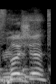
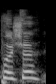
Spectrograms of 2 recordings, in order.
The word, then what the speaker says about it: Pusha: It's funny, you say it like his name is spelt E-R. – Pusha. I said Pusha? – Yeah, but you put a little Southern white boy on it.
